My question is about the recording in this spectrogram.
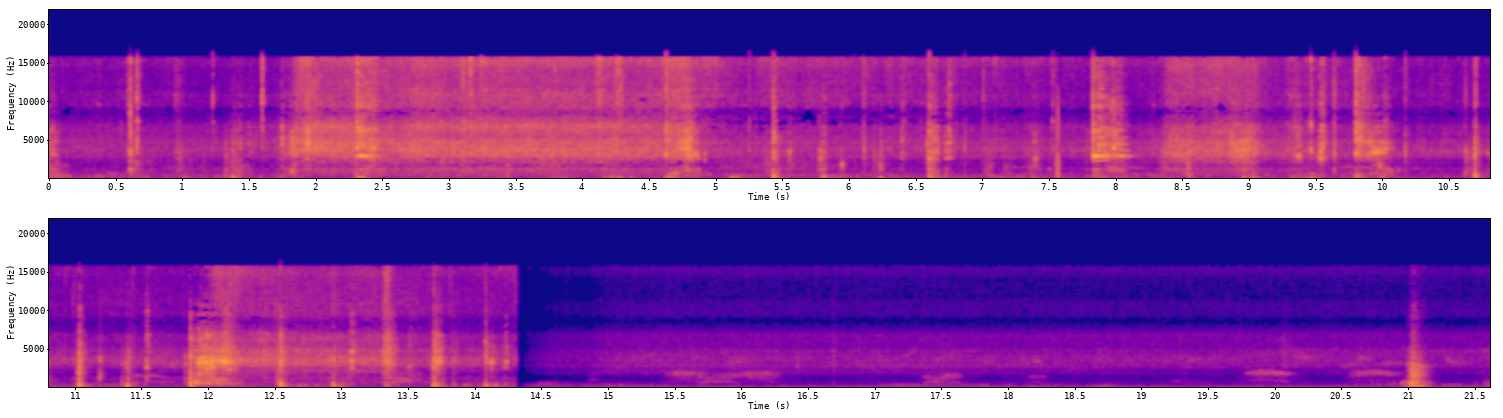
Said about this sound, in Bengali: এবার শাকটা নেড়ে দেবো।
